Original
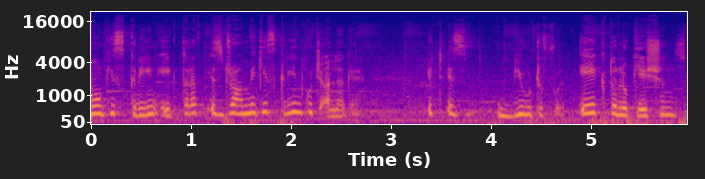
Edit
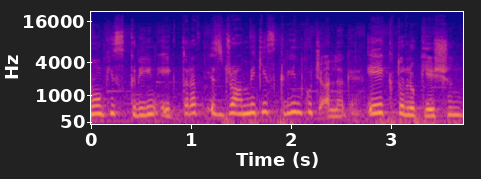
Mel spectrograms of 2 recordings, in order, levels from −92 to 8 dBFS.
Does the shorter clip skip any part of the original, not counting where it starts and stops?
yes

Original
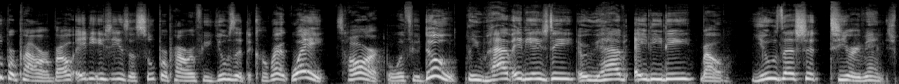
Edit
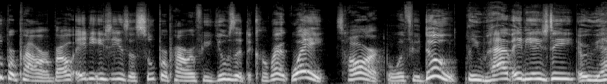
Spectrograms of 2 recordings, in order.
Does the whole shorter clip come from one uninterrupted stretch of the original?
yes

